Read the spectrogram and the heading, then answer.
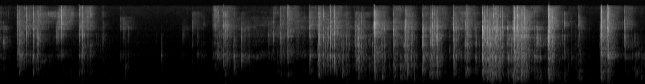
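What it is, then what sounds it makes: Thin magazine paper rustling. Fingertips rub the pages of an open, thin paper tabloid magazine lying flat, then lift and turn a page, crinkling it. Bright, dry rustles come in quick irregular bursts, pause briefly, then build into denser crinkling before easing off.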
